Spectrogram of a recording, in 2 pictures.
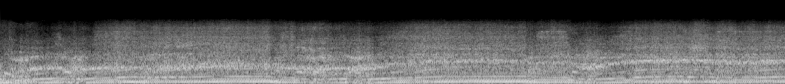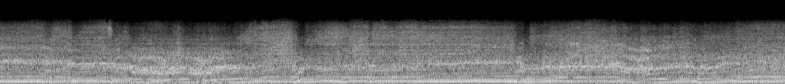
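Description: Toyota Chaser's turbocharged JZ straight-six in a drift run, revving up and dropping back again and again as the throttle is worked, with tyres skidding on tarmac, heard from inside the cabin.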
